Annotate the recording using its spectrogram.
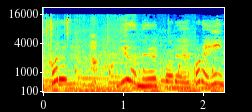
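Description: Background music with a steady stepping bass line and a sliding, arching melody above it.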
